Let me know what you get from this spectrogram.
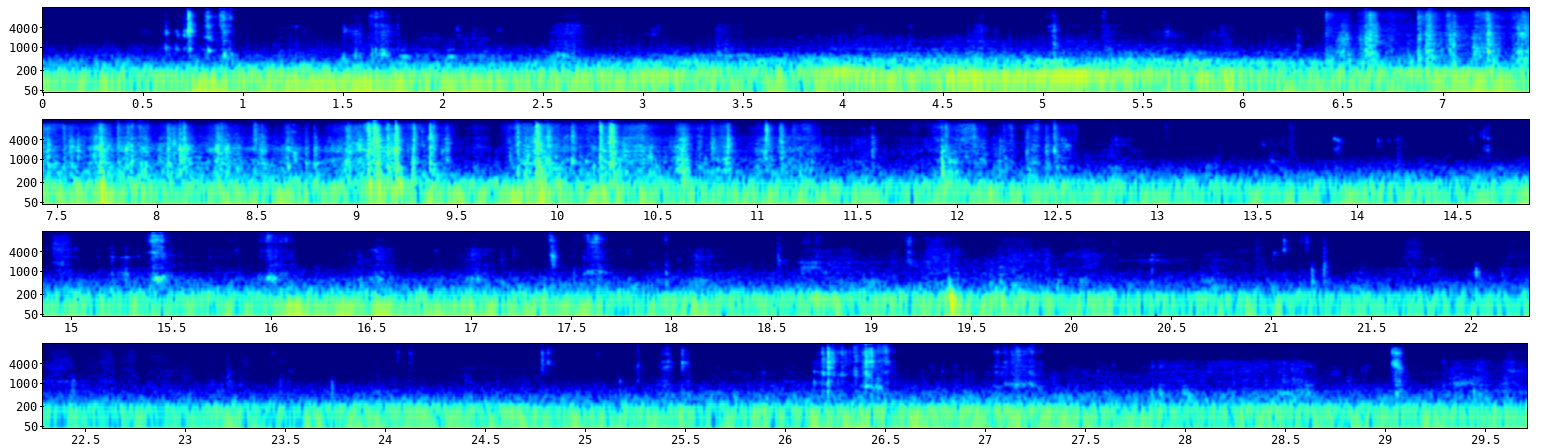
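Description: Close-up chewing of a burrito bowl and tortilla chips, with loud crisp crunching from about seven to twelve seconds in and a few more crunches near the end.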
